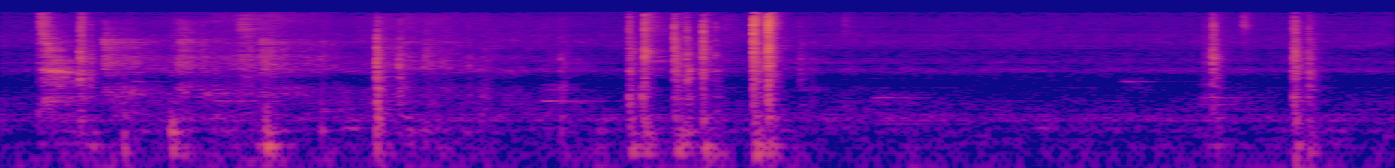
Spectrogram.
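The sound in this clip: Computer keyboard typing during a Minecraft Bedwars game, heard as bursts of sharp, fast key clicks with short pauses and a dense cluster in the middle, alone without talk.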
